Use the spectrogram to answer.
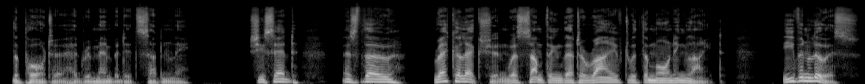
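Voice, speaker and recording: A man with an extremely deep voice narrates a detective story in the first person. His delivery is measured and brooding, with plenty of rise and fall, recorded close and dry. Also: slightly rough, no echo.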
